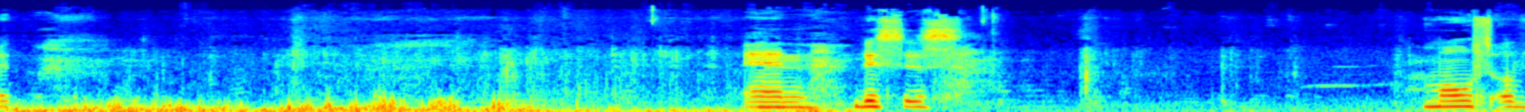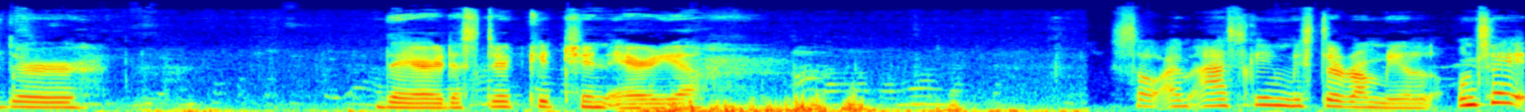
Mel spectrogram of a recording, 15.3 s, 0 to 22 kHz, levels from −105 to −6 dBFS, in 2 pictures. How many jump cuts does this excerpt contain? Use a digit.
1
